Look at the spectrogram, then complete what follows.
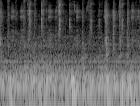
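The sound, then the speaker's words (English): Scissors snip repeatedly close to the microphone, a quick series of crisp, irregular metallic clicks at a soft level, with no talking. “Scissors sound like scissors.”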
